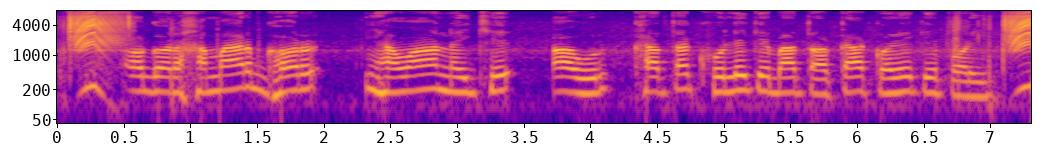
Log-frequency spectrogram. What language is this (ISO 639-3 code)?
bho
